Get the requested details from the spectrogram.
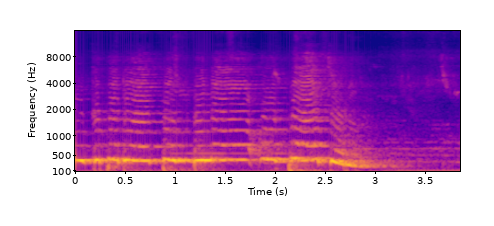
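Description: A woman speaks through a loudspeaker outdoors.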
